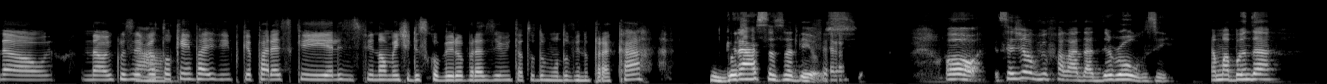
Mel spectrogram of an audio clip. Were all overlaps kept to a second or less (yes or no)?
yes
